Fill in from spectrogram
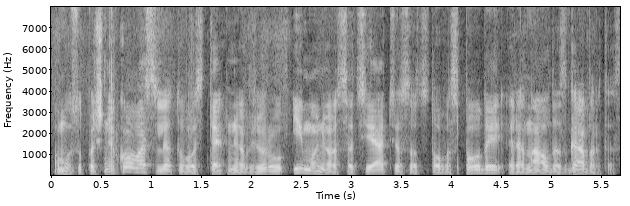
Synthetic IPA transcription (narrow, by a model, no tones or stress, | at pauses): o̰ːmuːsupɐʃʲnʲɛkoːʋɐslʲiɛt̪ʊʋoːst̪ʲæxʲnʲɪnʲuːɐbʲʒʲʊɾuːiːmoːnʲuːɐsɔt̪sʲɪjæːt̪ʲɪjoːsɐt̪st̪oːʋɐsspɒʊd̪ɐɪɾʲɛnɐlˠd̪ɐsɡɑːbɐɾt̪ɐ̰s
